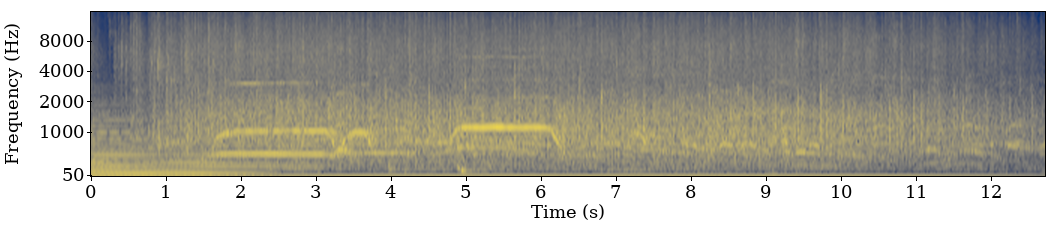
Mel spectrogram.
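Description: Live audience applauding and cheering at the end of a song, with the last acoustic guitar chord ringing out and fading in the first couple of seconds. Two long whoops rise over the clapping, and the applause fades away near the end.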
